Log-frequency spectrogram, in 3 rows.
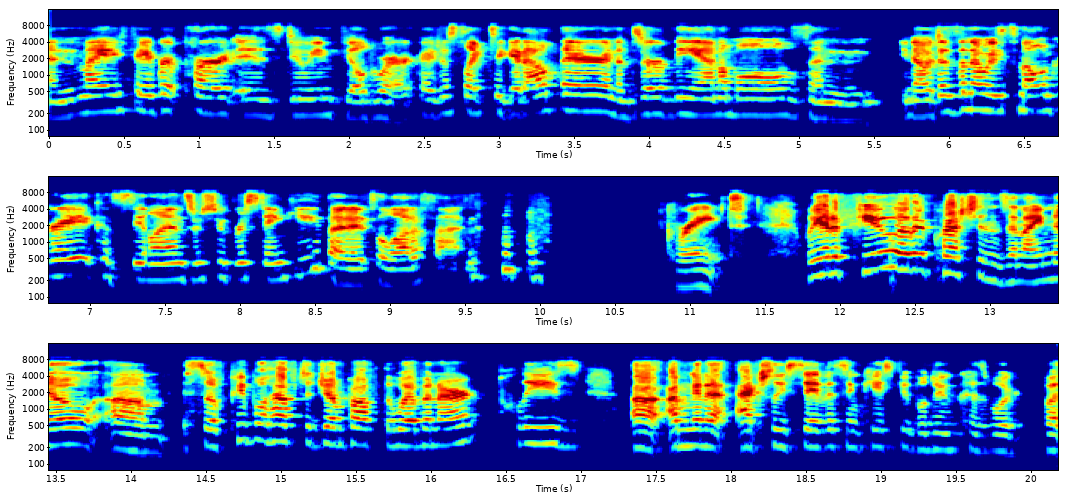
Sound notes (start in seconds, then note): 9.9 laughing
